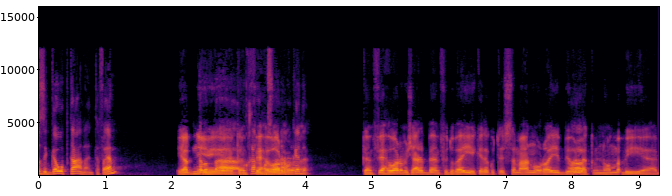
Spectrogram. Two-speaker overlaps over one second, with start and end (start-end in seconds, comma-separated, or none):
2.4-4.1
